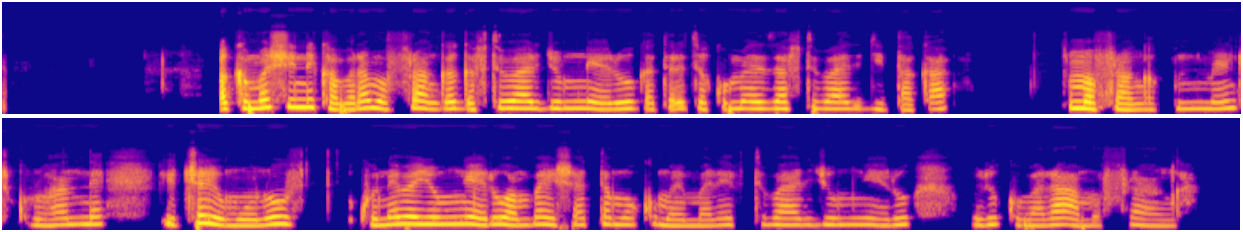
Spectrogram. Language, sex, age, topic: Kinyarwanda, male, 25-35, finance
